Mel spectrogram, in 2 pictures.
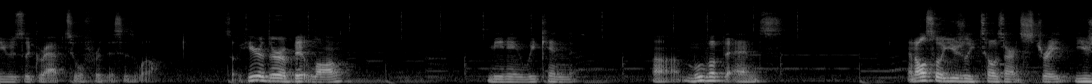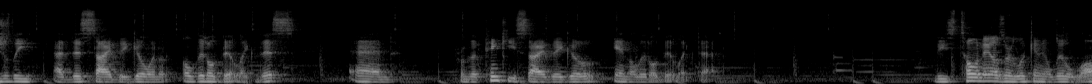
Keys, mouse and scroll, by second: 2.2 scroll up 1, 2.4-8.6 drag, 8.6 scroll up 1, 8.7-9.2 scroll down 1, 9.2-10.2 scroll down 1, 10.2-11.0 scroll down 1, 11.2-19.4 drag, 19.4 middle click, 19.4 scroll up 2, 19.5 scroll down 1, 19.8-20.2 scroll up 2, 20.3-21.4 typing.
